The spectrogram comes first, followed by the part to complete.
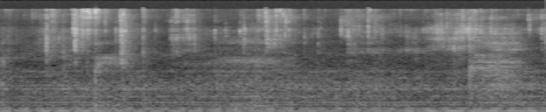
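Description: Faint stirring of lime-juice-wet raw peanuts with a spoon in a bowl: soft scattered clicks and squishing over a low steady hum.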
